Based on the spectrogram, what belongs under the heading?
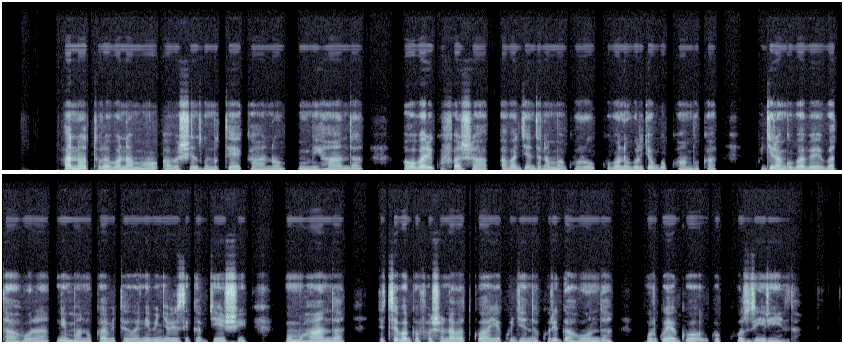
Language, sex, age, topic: Kinyarwanda, female, 25-35, government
